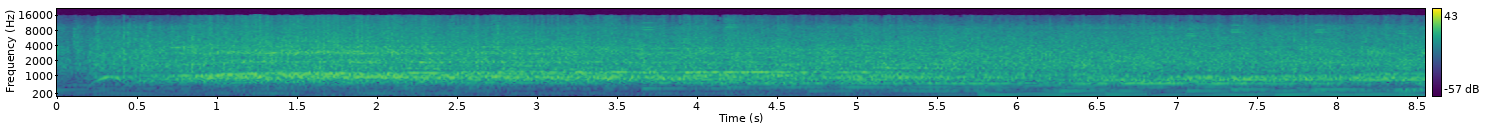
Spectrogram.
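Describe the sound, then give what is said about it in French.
A church audience erupts in loud, sustained cheering and acclaim for God, with whoops and shouts over a dense roar of voices, while low sustained tones from instruments hum steadily beneath for the whole stretch. “Alors avant de t'asseoir, je voudrais que tu donnes à Dieu l'acclamation que tu n'as jamais donnée dans ta vie à notre Seigneur.”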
